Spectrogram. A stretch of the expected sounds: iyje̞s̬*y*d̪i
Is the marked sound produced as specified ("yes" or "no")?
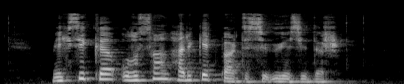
no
